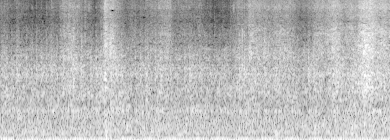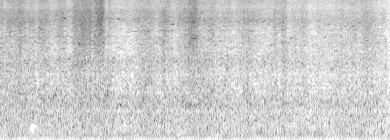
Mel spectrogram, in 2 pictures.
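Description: Plastic and paper wrapping crinkling and rustling as hands pull it off a book, picking up and growing louder about halfway through, over a steady low hum.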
